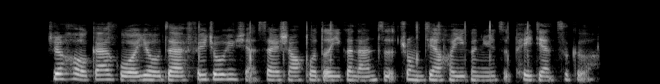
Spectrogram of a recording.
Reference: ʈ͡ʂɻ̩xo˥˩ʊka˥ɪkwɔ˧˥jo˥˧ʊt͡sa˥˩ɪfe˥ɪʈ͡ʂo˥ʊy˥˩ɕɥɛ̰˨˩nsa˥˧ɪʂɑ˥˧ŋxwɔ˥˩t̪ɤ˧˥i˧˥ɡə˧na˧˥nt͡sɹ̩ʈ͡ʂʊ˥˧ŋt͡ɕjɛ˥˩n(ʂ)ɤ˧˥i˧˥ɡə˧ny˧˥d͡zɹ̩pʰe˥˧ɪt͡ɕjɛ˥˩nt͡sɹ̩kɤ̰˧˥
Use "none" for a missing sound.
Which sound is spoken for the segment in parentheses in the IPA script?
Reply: x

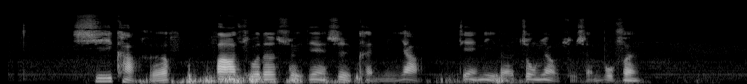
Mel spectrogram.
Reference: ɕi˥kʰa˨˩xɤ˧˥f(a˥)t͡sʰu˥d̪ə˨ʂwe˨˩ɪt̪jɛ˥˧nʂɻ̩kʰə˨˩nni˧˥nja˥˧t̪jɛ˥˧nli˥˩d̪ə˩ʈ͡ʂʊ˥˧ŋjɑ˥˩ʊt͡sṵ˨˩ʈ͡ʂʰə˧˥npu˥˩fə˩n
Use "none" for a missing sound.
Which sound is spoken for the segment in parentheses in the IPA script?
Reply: a˥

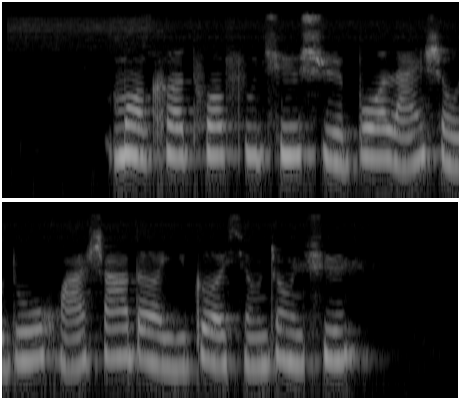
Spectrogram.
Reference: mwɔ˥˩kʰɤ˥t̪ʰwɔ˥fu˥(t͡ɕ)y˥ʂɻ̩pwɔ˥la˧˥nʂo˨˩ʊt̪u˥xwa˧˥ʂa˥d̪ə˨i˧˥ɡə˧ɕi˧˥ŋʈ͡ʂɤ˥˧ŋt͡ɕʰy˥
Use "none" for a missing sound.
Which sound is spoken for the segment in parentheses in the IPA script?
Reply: t͡ɕʰ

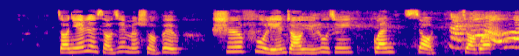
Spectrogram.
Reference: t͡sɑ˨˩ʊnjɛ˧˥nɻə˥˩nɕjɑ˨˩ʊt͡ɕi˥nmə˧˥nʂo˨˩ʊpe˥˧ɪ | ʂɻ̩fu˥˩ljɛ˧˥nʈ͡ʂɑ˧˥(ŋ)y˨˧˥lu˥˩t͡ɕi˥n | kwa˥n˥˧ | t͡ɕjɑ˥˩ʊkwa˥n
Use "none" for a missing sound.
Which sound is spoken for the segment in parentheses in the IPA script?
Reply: ŋ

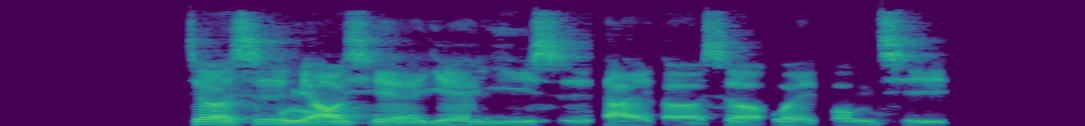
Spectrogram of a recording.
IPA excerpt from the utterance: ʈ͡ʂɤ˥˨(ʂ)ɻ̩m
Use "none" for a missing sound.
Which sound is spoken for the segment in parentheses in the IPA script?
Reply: ʂ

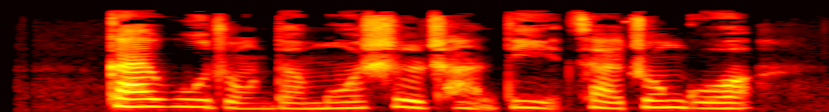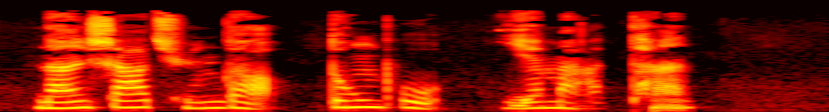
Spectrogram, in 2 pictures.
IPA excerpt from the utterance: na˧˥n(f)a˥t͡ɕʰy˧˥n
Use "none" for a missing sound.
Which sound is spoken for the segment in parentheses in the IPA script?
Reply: ʂ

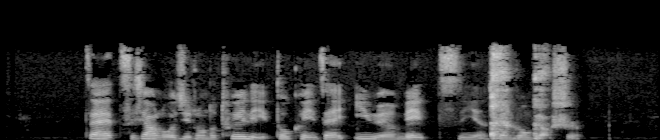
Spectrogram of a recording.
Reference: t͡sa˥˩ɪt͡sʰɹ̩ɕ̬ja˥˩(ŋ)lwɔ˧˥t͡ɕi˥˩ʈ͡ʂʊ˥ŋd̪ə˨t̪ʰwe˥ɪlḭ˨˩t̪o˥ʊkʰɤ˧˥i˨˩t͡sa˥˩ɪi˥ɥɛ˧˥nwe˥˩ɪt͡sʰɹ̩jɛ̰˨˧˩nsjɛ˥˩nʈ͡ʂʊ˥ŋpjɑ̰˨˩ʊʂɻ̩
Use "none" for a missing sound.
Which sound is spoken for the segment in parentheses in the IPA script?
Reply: ŋ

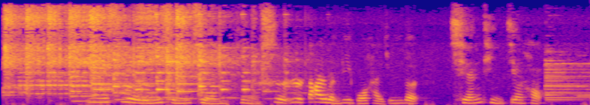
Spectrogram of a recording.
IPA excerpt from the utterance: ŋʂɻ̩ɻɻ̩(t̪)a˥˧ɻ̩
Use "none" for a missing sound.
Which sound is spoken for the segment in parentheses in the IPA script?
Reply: t̪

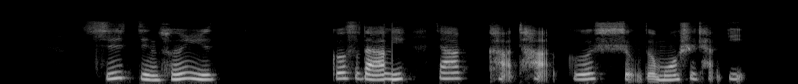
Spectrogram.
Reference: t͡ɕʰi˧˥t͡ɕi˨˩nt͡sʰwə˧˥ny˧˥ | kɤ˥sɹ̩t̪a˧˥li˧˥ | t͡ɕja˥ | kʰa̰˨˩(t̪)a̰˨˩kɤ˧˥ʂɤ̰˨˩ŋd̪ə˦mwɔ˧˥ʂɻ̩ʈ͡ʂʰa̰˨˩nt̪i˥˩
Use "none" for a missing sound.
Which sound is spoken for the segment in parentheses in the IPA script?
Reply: t̪ʰ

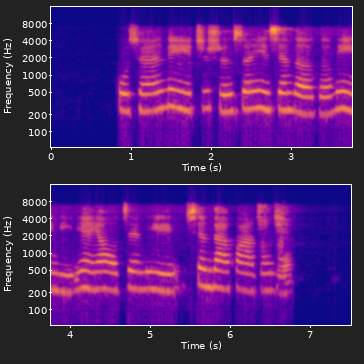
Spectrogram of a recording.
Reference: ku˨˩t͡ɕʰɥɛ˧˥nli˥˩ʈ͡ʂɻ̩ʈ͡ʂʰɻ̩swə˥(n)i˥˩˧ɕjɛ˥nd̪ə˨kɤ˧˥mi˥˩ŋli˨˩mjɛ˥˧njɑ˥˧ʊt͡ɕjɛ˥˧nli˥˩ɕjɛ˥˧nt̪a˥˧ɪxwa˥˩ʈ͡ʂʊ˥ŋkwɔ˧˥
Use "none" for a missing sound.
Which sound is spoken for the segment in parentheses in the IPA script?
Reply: n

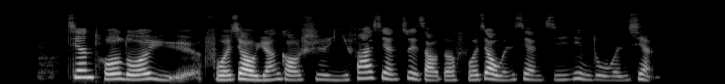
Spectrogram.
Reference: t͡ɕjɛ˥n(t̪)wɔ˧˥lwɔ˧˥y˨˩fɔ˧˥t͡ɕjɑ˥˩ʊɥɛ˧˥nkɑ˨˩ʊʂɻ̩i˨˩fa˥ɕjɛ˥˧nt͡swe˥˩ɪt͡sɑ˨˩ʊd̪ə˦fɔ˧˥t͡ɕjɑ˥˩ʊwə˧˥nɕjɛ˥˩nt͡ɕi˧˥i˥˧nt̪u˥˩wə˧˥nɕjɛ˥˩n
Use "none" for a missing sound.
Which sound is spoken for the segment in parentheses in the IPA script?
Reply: t̪ʰ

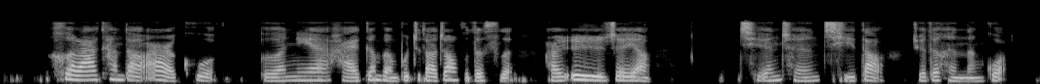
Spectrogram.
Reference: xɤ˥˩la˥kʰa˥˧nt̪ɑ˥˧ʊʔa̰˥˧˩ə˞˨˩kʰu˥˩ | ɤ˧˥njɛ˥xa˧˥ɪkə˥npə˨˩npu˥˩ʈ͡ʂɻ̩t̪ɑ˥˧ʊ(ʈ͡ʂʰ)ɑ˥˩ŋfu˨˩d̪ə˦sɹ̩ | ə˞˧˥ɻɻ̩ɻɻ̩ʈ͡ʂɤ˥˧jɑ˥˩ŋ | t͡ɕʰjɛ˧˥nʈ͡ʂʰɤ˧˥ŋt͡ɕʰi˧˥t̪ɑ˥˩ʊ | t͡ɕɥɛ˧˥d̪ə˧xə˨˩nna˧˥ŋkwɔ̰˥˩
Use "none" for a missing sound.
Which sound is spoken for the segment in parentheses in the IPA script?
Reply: ʈ͡ʂ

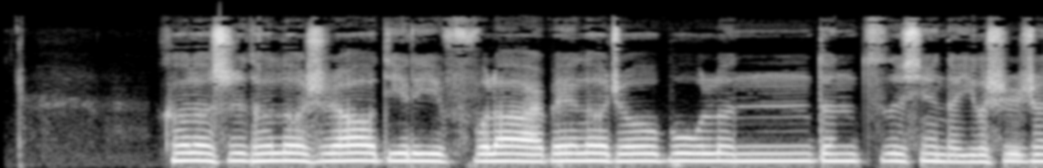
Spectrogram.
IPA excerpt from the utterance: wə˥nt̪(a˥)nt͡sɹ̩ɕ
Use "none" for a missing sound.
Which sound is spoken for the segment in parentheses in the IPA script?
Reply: ə˥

